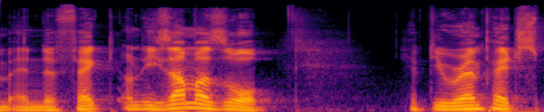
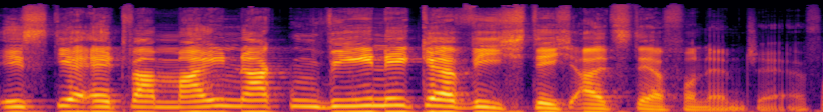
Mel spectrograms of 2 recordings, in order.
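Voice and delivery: slow, higher mock complaint; lightly voiced aggrieved wrestler; complaining; 7 semitones higher, 4 dB louder than usual. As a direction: whine like a hurt friend. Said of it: "der Strong beschwert sich".

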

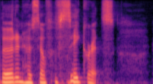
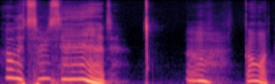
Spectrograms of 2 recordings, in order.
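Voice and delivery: gasp of sorrow; 9 semitones higher, much slower than usual. Real, not acted. Touched by the ending.

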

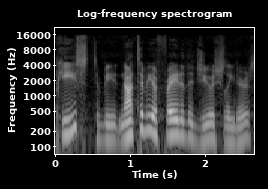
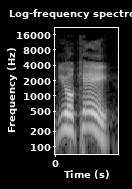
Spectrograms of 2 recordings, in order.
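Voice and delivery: louder, higher, more insistent; calling out to someone panicking; 7 semitones higher, 10 dB louder than usual. Retold or imitated. Man to curator still freaking out, insistent raised voice. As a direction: raise it to get through to them. Guy repeats it to panicking woman.

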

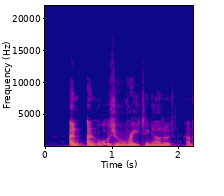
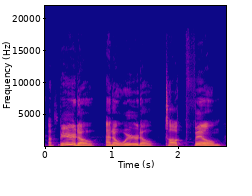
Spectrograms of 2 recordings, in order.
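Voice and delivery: slow, loud trailer announcer; drawn-out booming movie voice; 3 semitones lower, 5 dB louder, much slower than usual. Pretend. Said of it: "should I do my movie voice?".

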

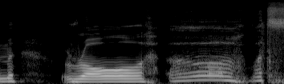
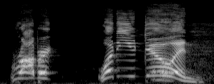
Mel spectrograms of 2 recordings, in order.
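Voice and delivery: startled call; 7 dB louder than usual. Acted. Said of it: "he goes".

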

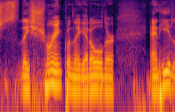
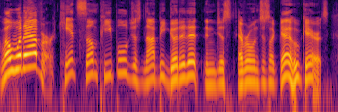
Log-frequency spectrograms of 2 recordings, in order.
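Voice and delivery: dismissive; 8 semitones higher than usual. Retold or imitated. To himself about being bad at names, high shrugging whatever. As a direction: toss it off like nobody cares. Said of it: "I'm just wanna be like".

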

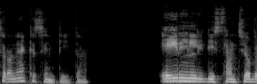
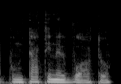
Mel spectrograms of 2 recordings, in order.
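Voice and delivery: plain reading voice

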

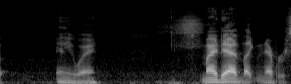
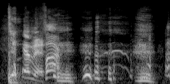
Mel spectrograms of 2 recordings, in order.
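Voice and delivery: cursing while breaking into laughter, much higher; laughing curse; 7 dB louder, much slower than usual. Retold or imitated. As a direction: laugh through a mock curse. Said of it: "I'm like".

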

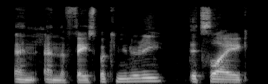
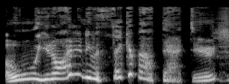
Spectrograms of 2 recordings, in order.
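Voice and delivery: higher, mock amazed; sarcastic surprise; 10 semitones higher, 4 dB louder than usual. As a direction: play it like a fake revelation. Sarcastic realization.

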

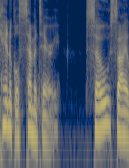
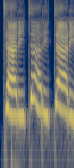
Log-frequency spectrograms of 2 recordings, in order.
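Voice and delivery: high, loud, happy singsong; singsong children; 10 semitones higher, 8 dB louder than usual. A narrator's reading. Children thanking father for relenting, singsong. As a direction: sing it out like delighted children. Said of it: "sang the children".

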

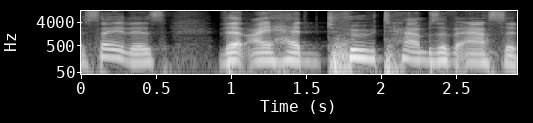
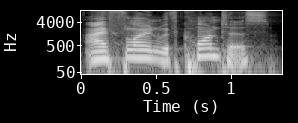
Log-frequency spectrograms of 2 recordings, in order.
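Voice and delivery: ordinary talk, nothing marked

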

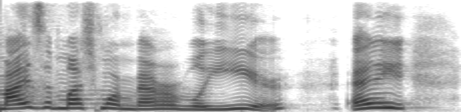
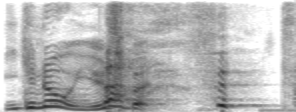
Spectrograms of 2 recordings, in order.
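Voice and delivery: high, slow laughing retort; 4 semitones higher, much slower than usual. Real, not acted. Firing back at her friend, high and laughing. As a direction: cut off by giggles.

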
